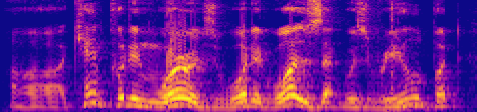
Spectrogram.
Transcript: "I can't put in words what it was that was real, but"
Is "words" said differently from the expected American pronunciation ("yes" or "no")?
no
